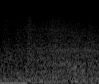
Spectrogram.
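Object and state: Nothing is struck.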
